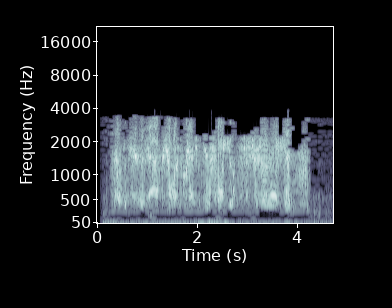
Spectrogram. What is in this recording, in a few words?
Phone Message; EVP; This is an answering machine message, unknown name, unknown number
